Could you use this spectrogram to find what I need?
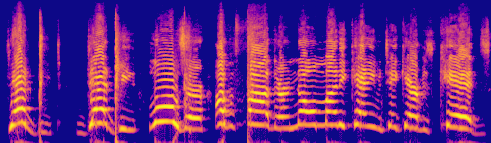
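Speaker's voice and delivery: loud, high-pitched tirade of insults; outraged yelling. Pretend. Recapper berating Hamilton as a bad father, shouted outrage. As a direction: hurl each insult at full volume.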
